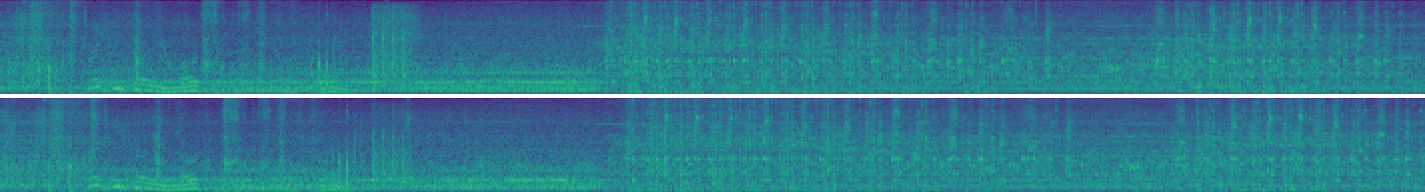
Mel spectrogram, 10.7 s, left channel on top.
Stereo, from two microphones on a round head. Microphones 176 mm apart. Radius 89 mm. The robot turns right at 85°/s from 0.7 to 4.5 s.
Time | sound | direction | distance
0.7 | a man speaking | 5° right | ?
2.8 | a gunshot | 85° left | ?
